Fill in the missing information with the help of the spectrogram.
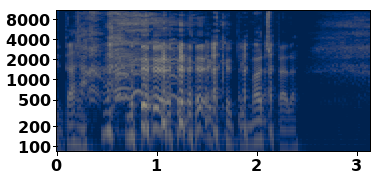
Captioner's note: laughing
